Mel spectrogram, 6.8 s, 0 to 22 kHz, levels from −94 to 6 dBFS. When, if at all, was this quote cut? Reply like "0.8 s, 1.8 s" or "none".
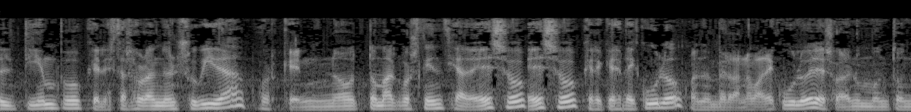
4.0 s, 4.7 s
